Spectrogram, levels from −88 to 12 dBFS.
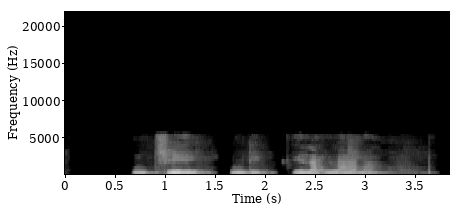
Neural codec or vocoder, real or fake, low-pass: codec, 16 kHz in and 24 kHz out, 1.1 kbps, FireRedTTS-2 codec; fake; 5.4 kHz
